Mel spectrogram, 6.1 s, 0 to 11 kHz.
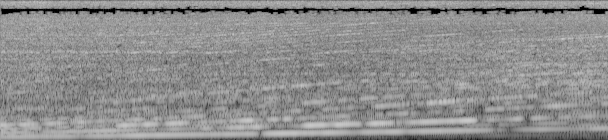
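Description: Kawasaki ZX14R's inline-four engine with Two Brothers slip-on mufflers, making a full-power pull on a chassis dyno. The engine note rises steadily as the revs climb under load.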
